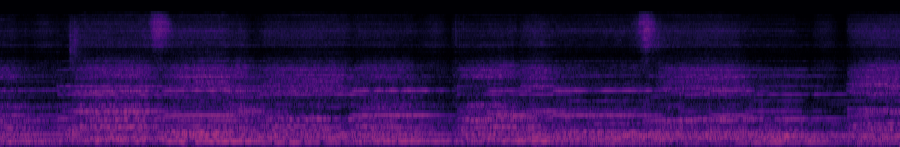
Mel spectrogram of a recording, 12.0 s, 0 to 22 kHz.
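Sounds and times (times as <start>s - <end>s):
choir singing in harmony: 0.0s - 12.0s.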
